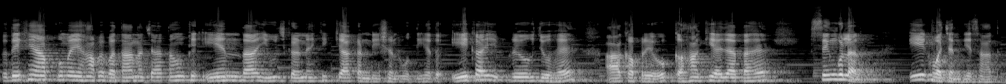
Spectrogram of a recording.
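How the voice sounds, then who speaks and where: A man's voice: a little high, normal speed, soft background music. A man teaching a grammar lesson, explaining step by step to students and checking understanding often. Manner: addresses students as "bachcho".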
